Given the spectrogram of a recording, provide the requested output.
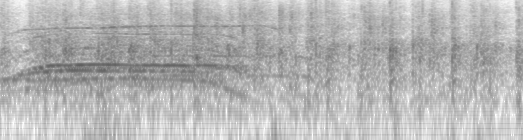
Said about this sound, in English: Give me a round of applause if you've heard the show before.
